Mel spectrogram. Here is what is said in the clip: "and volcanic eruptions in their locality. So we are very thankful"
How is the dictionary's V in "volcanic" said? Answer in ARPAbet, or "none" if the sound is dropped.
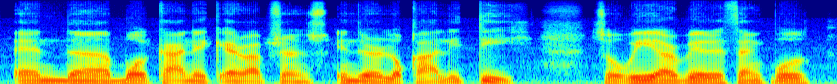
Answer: B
